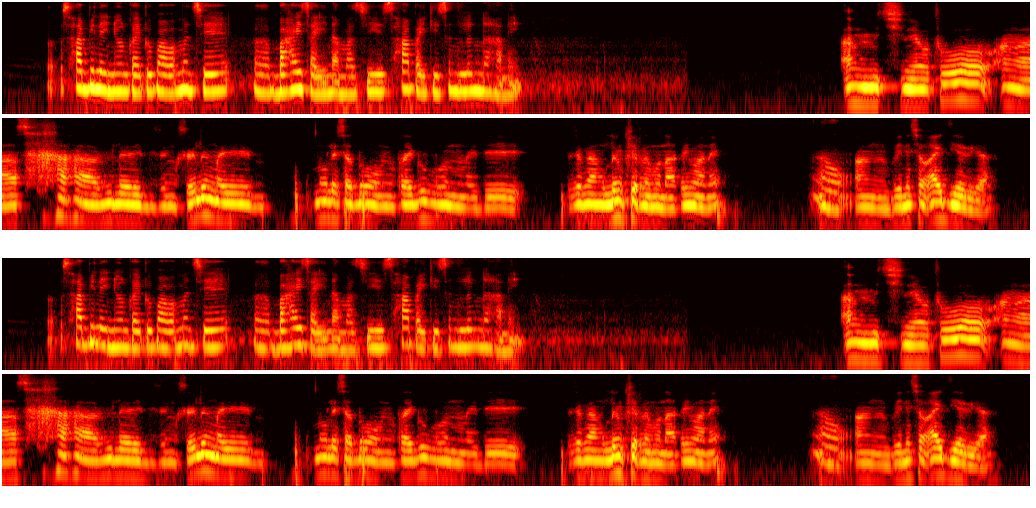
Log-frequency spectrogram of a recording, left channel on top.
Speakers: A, on the left; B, in the centre.
A: साहा बिलाइनि अनगायैबो माबा मोनसे बाहाय जायो नामा जि सा बायदि जों लोंनो हायो <inaudible>
B: आं मिथिनायावथ' आंहा साहा बिलाइजोंसो लोंनाय नलेजा दङ ओमफ्राय गुबुन बिदिजों आं लोंफेरनो मोनाखै माने
A: औ
B: आं बेनि सायाव आइडिया गैया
